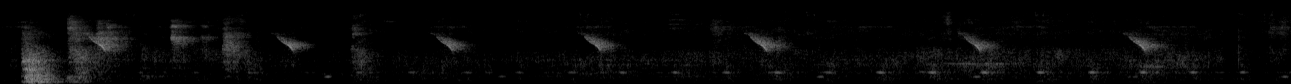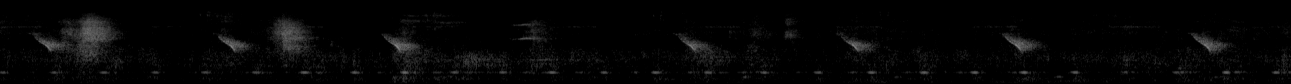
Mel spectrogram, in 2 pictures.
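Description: A bird calling over and over: short high notes that slide downward in pitch, one about every second and a half, with a few sharper, higher chirps in between.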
